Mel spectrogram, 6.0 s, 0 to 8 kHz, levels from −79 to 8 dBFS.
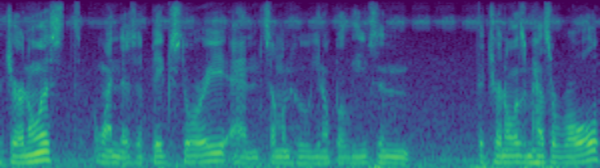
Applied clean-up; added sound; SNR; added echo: none; Cricket; 12 dB; none.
